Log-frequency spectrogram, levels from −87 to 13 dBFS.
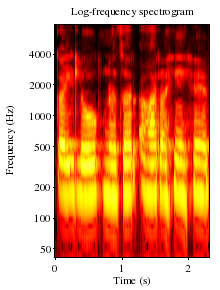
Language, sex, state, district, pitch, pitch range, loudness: Hindi, female, Rajasthan, Jaipur, 170 Hz, 165-175 Hz, -15 LUFS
